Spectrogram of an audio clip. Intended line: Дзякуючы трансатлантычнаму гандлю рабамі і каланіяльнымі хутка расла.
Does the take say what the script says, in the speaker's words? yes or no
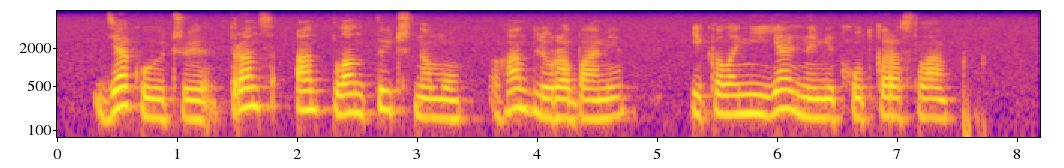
yes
